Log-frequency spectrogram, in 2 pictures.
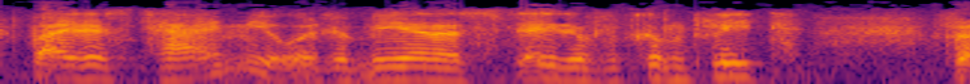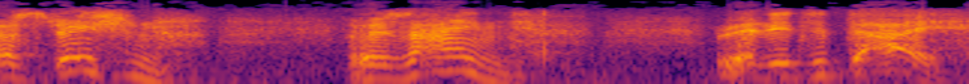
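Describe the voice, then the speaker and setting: Scheming radio-play killer, higher male pitch, theatrical, muffled hissy 1940s recording. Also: vocal fry, full character voice. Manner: deliberate, halting, theatrical. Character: cold scheming male murderer, baffled and obsessive. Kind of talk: 1940s radio thriller acting.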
